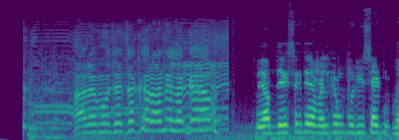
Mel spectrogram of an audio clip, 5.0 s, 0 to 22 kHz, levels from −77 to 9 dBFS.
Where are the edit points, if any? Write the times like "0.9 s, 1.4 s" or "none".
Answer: 2.9 s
